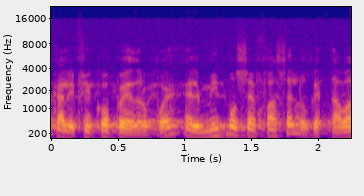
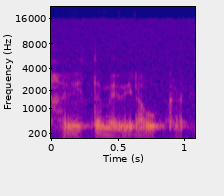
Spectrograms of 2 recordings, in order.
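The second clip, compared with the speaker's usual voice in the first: hushed worried whisper; whispered aside; 6 semitones lower, 14 dB quieter than usual. Acted. Peter realising Jesus came for him, whispered. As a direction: breathe it like a secret fear.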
